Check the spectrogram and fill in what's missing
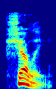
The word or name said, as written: shelly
